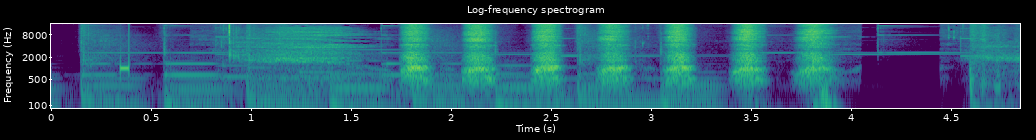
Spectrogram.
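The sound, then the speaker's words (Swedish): A person imitates loud, exaggerated sniffing, as if smelling a Christmas tree: seven quick, rhythmic sniffs, preceded by some low vocal sounds and a longer noisy inhale. “Granen tänker jag att det är ett större sniffljud än till glöggen, typ det är skogen.”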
